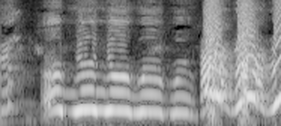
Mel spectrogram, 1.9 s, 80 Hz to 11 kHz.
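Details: A 4-month-old Siberian husky puppy talks to its owner: a drawn-out, wavering whine-howl lasting about a second, then a burst of short, loud yelping yowls. Owner's praise is heard around it.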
